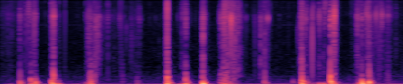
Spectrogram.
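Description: An ear pick scratches and rubs inside the canal of the left silicone ear on a binaural microphone. Irregular bursts of scratchy rubbing come through as deep, muffled thumps with brief bright, crackly edges and short gaps of near silence between them.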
